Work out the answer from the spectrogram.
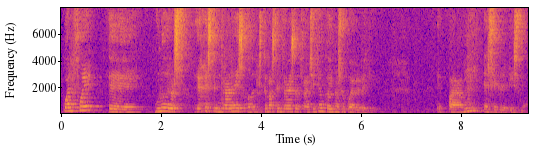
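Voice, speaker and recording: An older Madrid woman speaks spontaneously about politics at a public debate in a large hall, her mid-range, dark-toned voice moving at a moderate pace. She sounds reflective and hesitant, often restarting and repeating words. The echoey recording catches her from far off, with faint noise.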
